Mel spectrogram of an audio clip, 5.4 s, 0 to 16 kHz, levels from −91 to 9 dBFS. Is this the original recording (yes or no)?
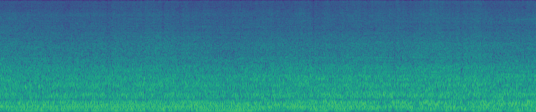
yes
